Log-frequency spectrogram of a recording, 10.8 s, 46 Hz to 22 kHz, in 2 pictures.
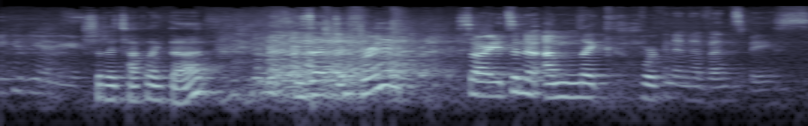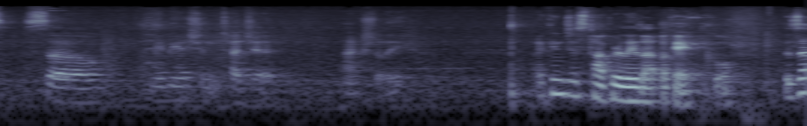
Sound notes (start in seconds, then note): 1.4 audience laughing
